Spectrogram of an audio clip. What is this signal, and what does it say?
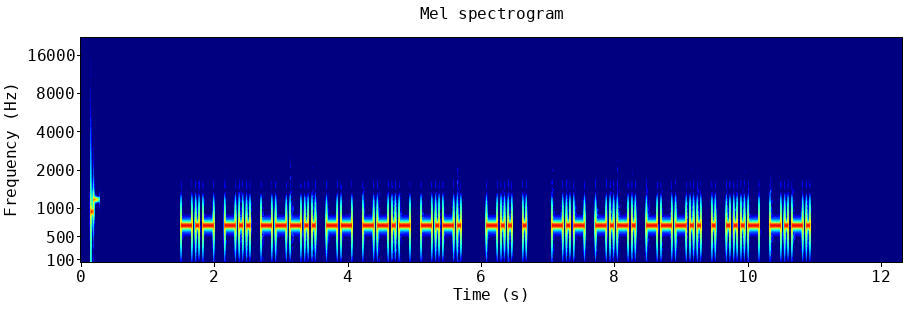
Morse code, heard as a keyed tone, about 22 wpm, 700 Hz. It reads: KD8MQC DE KC8EVC
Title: USA Callsign DE Callsign 22wpm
